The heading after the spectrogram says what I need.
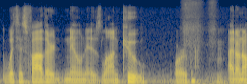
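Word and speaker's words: Lon'qu: Second time, I got Owain with his father known as Lon Ku, or I don't know how to say it, but it's LON''QU. So I think it's Lon Ku. I think Lon Ku is right, yep.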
